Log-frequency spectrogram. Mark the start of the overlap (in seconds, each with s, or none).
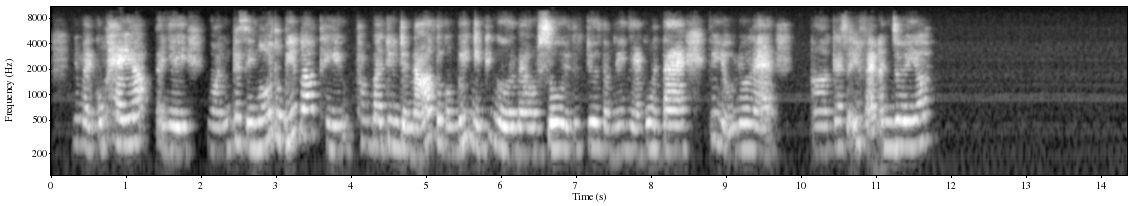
none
